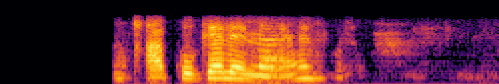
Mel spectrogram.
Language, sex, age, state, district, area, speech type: Hindi, male, 18-30, Madhya Pradesh, Seoni, urban, conversation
